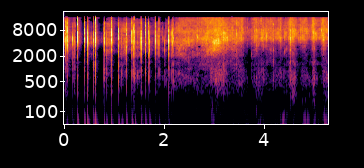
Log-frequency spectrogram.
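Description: Long nails tap and scratch the printed cardboard packaging of a flat Lindt chocolate bar lying on a towel. For about two seconds there is a quick run of sharp, dry, bright taps, and then it turns into steady, crackly scratching and rustling across the card for the rest of the clip.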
